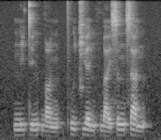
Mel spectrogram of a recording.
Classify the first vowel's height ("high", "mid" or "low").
high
